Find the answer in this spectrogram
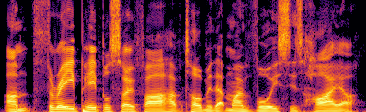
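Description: A man's voice: medium pitch, normal speed, clear, resonant tone, dry recording, studio quality. A man in his twenties with an Australian accent, a guest comedian chatting loosely, swearing and laughing as he tells stories. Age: 20s. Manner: swearing, laughing, animated storytelling. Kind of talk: casual drunk podcast banter.

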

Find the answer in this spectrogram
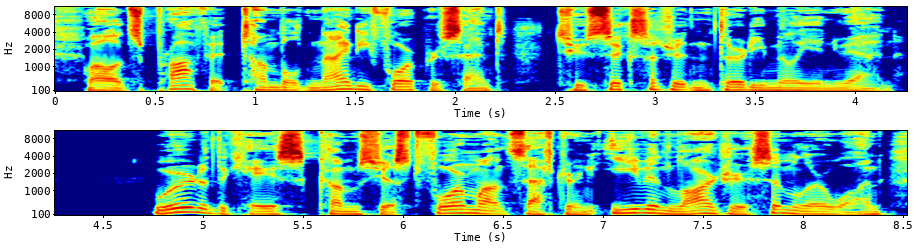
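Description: Guy with a lowish voice reading biz news for a podcast, measured and formal, super dry sound, no room. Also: no echo. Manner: measured, formal newsreader delivery. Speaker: podcast host and news reader. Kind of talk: scripted news narration, reading articles aloud.

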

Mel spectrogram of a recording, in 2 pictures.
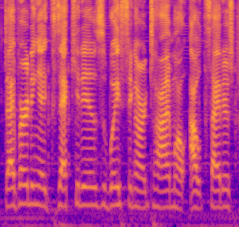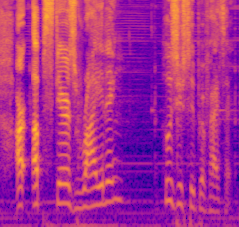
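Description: An actress playing a brisk, impatient corporate vice president in an audio drama, sardonic and bossy. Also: female voice, on the low side, fairly bright tone, soft background music, close to an everyday voice. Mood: impatient, indignant.

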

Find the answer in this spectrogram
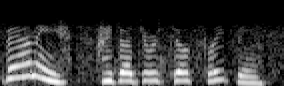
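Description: A woman's voice: high-pitched, big pitch swings, moderate pace, a little mellow. A woman playing a devoted, encouraging stage-singer wife, coaxing and spirited, with an American accent in 1950s radio drama style. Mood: happy. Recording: hissy, crackly old radio broadcast.

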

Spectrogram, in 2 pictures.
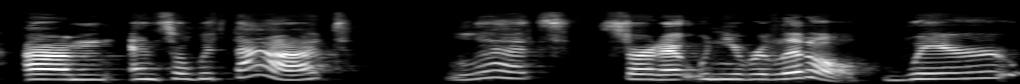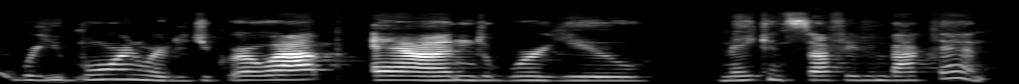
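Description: A woman hosting an interview, asking questions in an eager, upbeat way. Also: fairly high pitch. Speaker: podcast host. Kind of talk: casual interview.

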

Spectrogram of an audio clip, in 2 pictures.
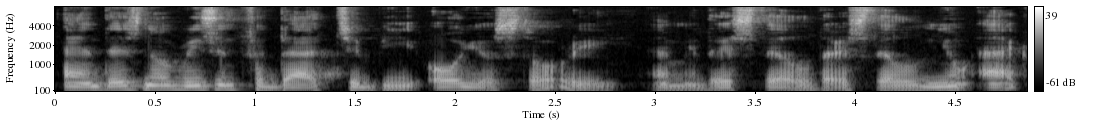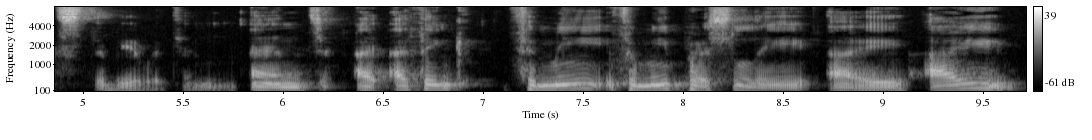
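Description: A man's voice: on the low side, creaky, warm tone, breathy edge. A man in his fifties from the Middle East, a native Arabic speaker, talking thoughtfully as an author in an interview and often restarting to search for words. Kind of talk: reflective conversational interview.

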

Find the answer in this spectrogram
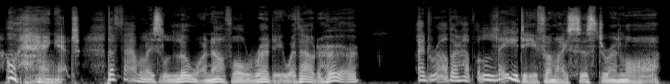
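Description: A man's voice: lowish voice, very animated, normal speed, creaky, a little mellow, husky, no room sound, studio quality, full character voice. A man voicing a young army officer who is arrogant and mocking, talking in laughing banter. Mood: scornful.

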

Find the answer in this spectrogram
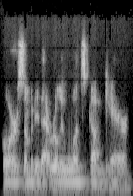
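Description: A man's voice: low voice, completely flat delivery, brisk, vocal fry, darkish tone, husky, muffled recording. A man speaking as a brand director and interview guest in a conversational business style, often repeating words as he explains.

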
